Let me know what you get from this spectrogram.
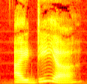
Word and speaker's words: idea: First, the word is three syllables long. I-D-E-A, idea. If you're saying it as two syllables, it will be very hard for people to understand what word you're saying.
